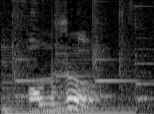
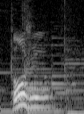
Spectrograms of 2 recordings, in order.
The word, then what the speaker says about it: bonjour: You have also to put it into two syllables, like a lot of words in French. Bon, this is the first one, and jour, this is the second one.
